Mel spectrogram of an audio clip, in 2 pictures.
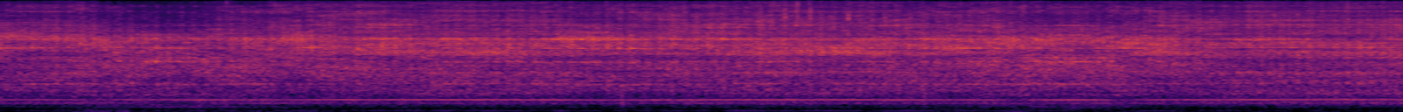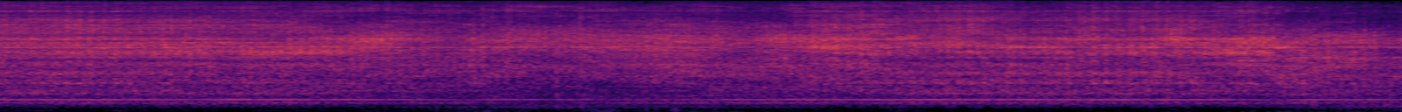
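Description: Corded electric garden branch shredder running with a steady hum, grinding up small branches fed into its hopper.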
